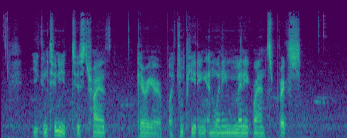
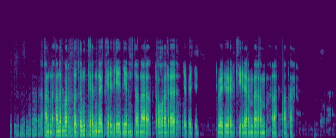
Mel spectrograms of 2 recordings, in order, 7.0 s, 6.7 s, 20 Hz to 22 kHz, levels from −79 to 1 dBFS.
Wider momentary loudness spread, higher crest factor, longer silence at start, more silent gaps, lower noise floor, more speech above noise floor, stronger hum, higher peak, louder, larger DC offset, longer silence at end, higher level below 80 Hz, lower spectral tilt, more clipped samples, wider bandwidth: first, 18 LU vs 14 LU; about the same, 22 dB vs 18 dB; second, 0.05 s vs 0.3 s; neither; second, -47 dBFS vs -57 dBFS; second, 23 dB vs 38 dB; neither; about the same, -2 dBFS vs -2 dBFS; second, -23 LUFS vs -20 LUFS; neither; second, 0.35 s vs 0.85 s; about the same, -52 dBFS vs -50 dBFS; second, -3.5 dB/octave vs -6.5 dB/octave; neither; first, 16.5 kHz vs 7.6 kHz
